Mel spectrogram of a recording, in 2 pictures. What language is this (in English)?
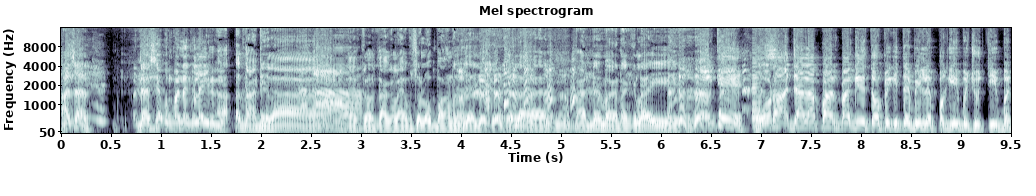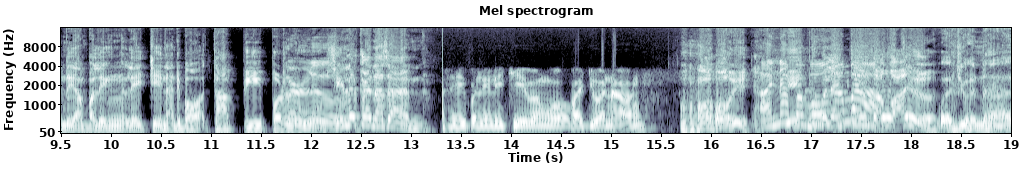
Malay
